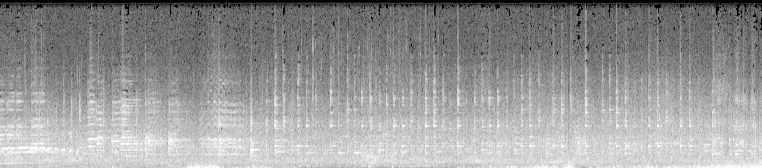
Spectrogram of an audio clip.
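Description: Background music over a show-jumping horse cantering on grass, with repeated hoofbeats and a few heavier low thuds.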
